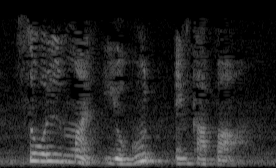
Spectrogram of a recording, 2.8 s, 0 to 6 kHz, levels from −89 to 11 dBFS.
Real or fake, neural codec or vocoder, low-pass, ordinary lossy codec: real; none; 5.4 kHz; MP3, 24 kbps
